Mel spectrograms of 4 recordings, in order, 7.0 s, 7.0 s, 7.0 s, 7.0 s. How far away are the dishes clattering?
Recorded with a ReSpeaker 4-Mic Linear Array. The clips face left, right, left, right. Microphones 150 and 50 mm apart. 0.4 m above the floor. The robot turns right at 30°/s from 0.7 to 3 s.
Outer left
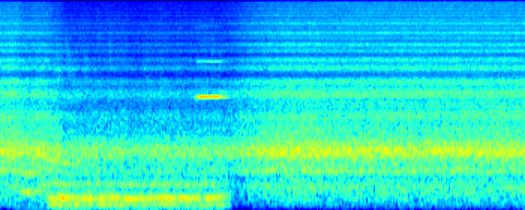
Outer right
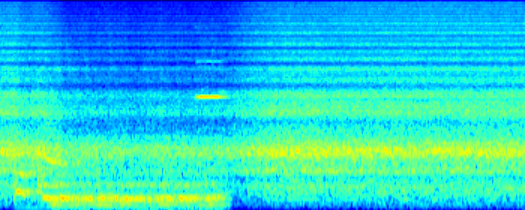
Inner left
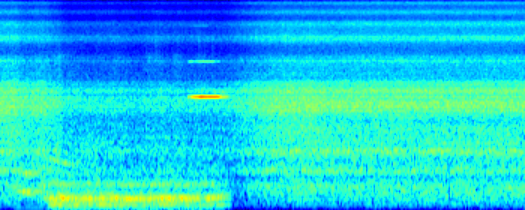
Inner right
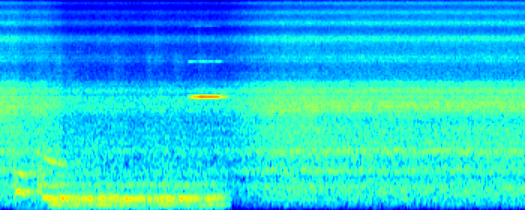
No dishes clattering in this recording.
